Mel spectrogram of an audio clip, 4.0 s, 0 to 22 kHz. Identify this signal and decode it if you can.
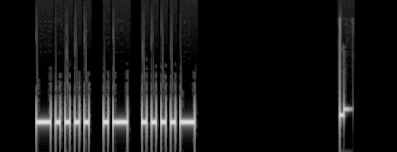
Morse code, heard as a keyed tone, about 25 wpm, 700 Hz. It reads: 6A4
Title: Common Cut Numbers - 3-Digit 25wpm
